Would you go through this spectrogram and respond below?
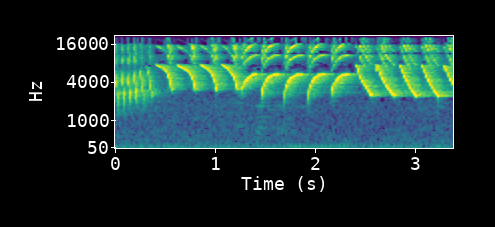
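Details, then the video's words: Canary song used as a training lure to get other canaries singing: rapid series of downward-sweeping whistled notes, shifting into lower repeated arcs and then a fast descending trill, all high-pitched and bright. "Pancingan Burung Kenari Biar Gacor Ngeroll Panjang! Pasti Nyaut Kenari Manasaja"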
